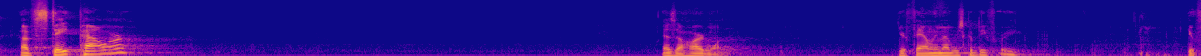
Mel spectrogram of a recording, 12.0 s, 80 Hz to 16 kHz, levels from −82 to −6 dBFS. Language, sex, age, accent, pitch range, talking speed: English, male, 40-59, American, 105-125 Hz, 70 wpm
